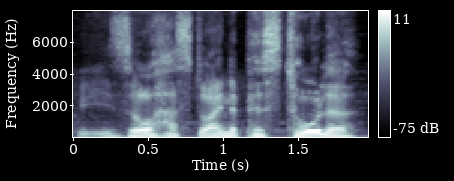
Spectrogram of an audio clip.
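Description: A man's voice: a little high, animated, unhurried, creaky, warm tone, breathy edge, soft background music, exaggerated voice. Man voicing a bitter, defiant male android. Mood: contemptuous, hissing. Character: rebellious male android insisting he is human.

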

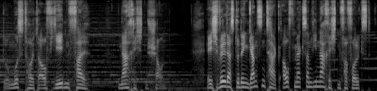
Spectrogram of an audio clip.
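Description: A man's voice: a little high, measured pace, a little mellow, faint music behind. A man voicing a controlling, sinister school psychologist who speaks insistently in a horror audio story. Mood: grim, commanding. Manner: insistent, commanding.

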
